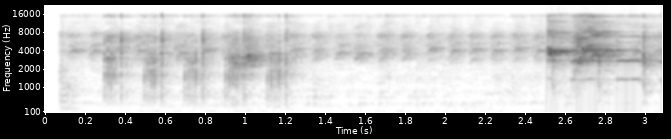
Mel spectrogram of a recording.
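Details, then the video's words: Javan myna, white-eyed, singing actively (gacor) in a master recording for training: a run of rapid harsh buzzy chattering notes, then a louder grating burst with a thin whistled tone near the end. "JALAK KEBO MATA PUTIH GACOR"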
